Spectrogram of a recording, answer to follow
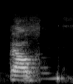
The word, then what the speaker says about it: Baucum: I thought there was an L in there. No. How do you say it? Balcom. Balcom? Balcom. Barbara Balcom. Is that spelled correctly? Baucum? No L? There's no. There's no L. There's no L, but it sounds like, yeah, Barbara Balcom.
